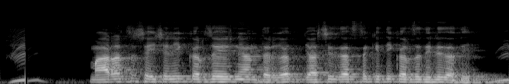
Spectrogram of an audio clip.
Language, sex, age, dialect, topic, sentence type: Marathi, male, 25-30, Standard Marathi, banking, question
